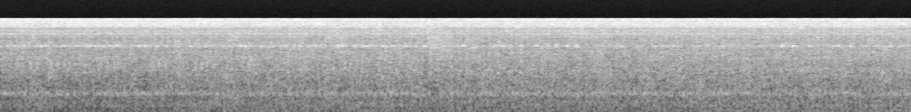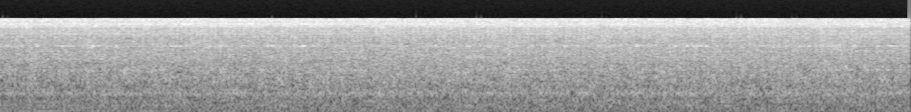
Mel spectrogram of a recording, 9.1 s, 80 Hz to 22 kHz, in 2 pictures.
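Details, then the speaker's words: 1931 Ford Model A first start in years, choke off, side cover bolts out; loud rough uneven four-cylinder with clatter and smoke, small leak; two cylinders low on compression, rings suspected; rough running, smoking. "oh she's smoking hope you hope the playroom okay so we've got a little leak"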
